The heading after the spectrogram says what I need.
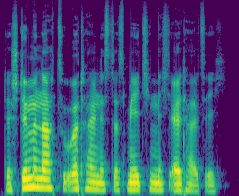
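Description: A man narrates a novel in the first person as an audiobook reader. His voice sits at a middle pitch, and his reading stays measured, quiet and intimate.

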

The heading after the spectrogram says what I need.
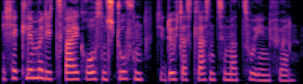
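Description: A woman narrating a novel in the first person with a steady storytelling delivery. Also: on the high side, brisk, no echo, studio quality. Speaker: audiobook narrator.

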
